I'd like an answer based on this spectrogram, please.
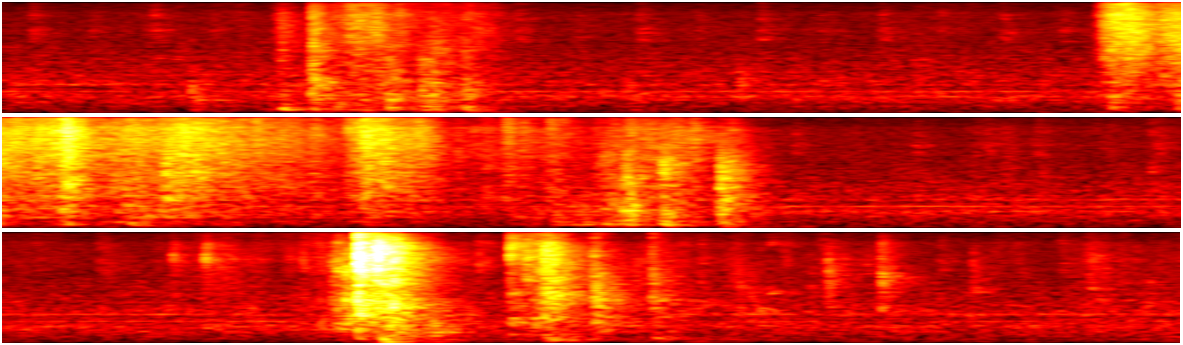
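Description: Off-camera handling noises: a short scraping rustle about a second in, a longer stretch of rustling and scraping from about four to seven seconds, and a sharp knock with a low thud about ten seconds in, like a cupboard or drawer being shut.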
